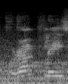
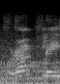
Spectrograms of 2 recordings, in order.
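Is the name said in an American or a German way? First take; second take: American; American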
